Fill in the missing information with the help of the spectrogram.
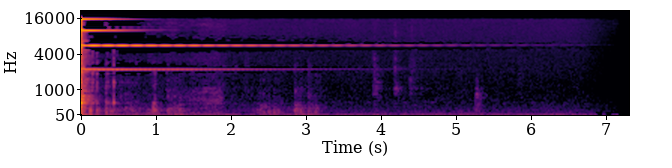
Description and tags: metronom pling
Mechanical metronome click with bell. Recorded on an Edirol R-09 with built-in mics.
